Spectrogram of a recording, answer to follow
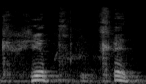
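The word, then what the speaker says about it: ח: and it's pronounced very in a gruff way. यो चाहिँ अलि खस्रो तरिकामा खेत।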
